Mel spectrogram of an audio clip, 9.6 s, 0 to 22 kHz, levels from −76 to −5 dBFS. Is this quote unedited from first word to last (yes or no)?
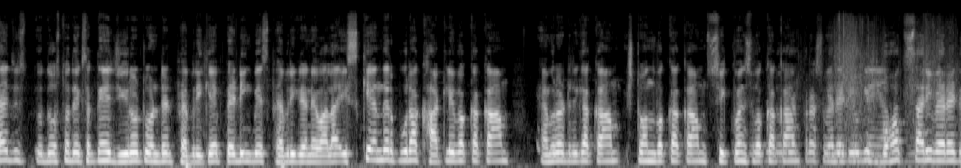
no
